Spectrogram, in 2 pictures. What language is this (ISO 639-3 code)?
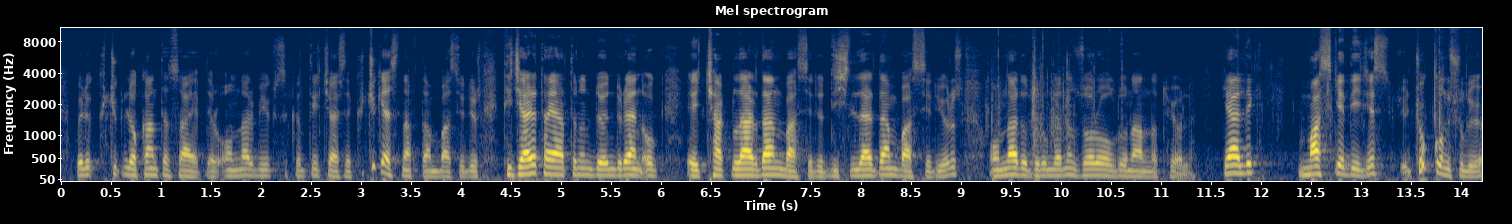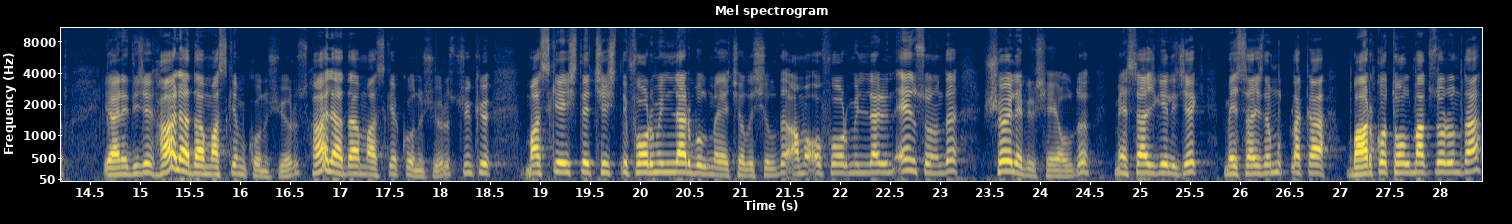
tur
